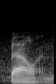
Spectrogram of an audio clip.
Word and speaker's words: Balin: Balin, that's how you pronounce it.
